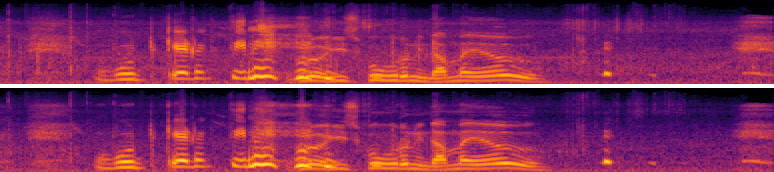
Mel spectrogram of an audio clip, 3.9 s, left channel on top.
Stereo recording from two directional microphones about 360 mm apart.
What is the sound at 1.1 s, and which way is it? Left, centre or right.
Speech, centre.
